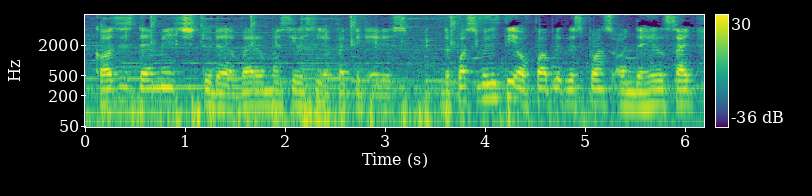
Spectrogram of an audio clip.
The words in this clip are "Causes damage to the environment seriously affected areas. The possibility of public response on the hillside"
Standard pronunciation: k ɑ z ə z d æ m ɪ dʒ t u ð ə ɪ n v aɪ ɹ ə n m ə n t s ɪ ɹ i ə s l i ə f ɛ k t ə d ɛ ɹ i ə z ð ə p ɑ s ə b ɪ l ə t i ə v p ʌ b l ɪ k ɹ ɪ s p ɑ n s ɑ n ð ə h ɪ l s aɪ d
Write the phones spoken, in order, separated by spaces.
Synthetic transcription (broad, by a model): k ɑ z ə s d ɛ m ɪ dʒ t u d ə ɪ n v aɪ ɹ ə n m ə n t s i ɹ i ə s l i ə f ɛ k t ə d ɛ ɹ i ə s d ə p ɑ s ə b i l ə t i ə f p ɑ b l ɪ k ɹ ɪ s p ɑ n s ɑ n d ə h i l s aɪ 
